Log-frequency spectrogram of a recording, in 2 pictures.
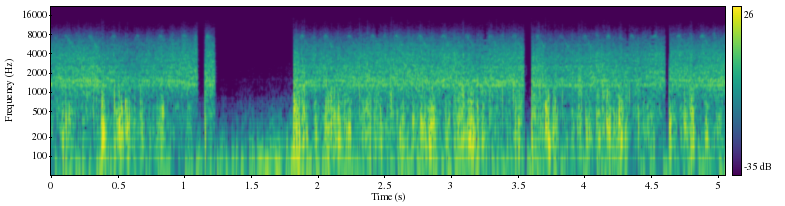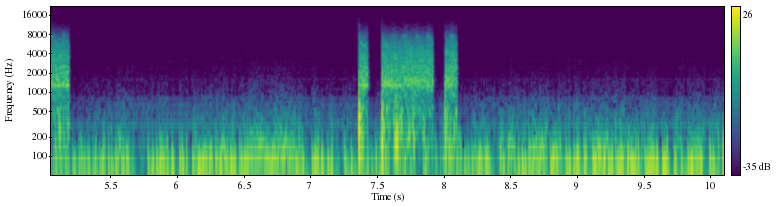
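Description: Bell 47G helicopter in flight heard from the cockpit: a steady drone of piston engine and rotor under a heavy rush of wind noise. The wind hiss cuts out abruptly twice, the second time about five seconds in, leaving the lower engine drone. It comes back in short bursts near the end.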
